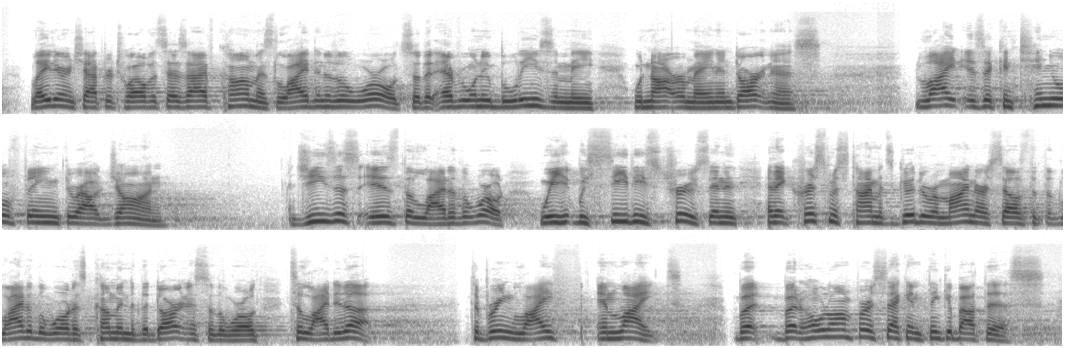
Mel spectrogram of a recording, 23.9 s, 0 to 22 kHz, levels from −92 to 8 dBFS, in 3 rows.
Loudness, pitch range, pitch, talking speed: -23 LUFS, 170-200 Hz, 185 Hz, 220 wpm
